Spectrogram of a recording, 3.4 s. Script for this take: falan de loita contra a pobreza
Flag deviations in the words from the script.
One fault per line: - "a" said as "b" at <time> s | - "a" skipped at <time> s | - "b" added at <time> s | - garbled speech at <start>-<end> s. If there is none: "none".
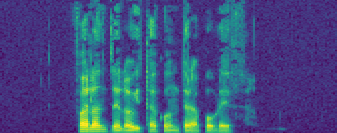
none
